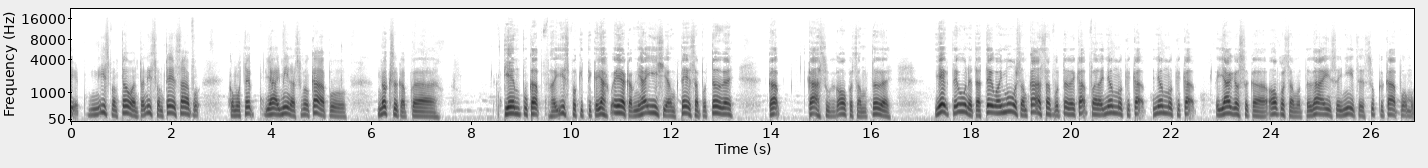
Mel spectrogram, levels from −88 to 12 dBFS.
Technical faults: stream segment repeated

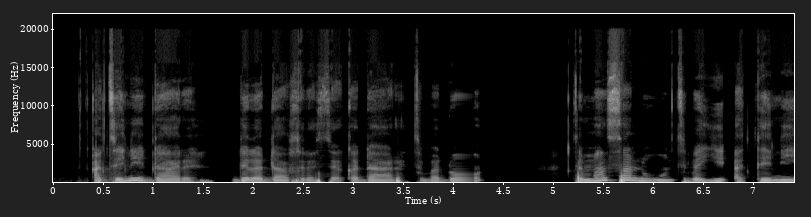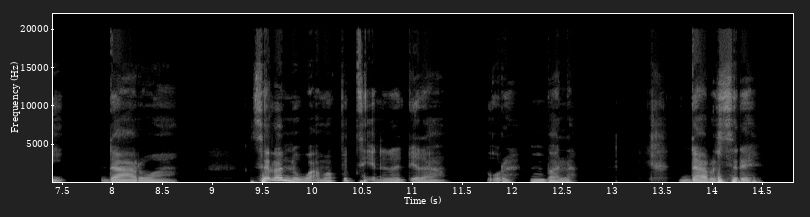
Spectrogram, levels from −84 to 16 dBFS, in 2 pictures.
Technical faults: long network dropout

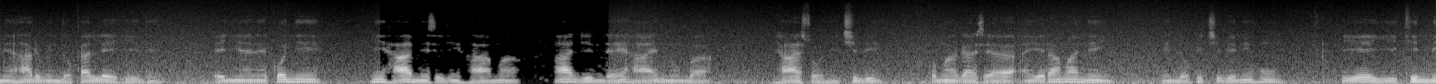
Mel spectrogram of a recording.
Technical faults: overdone noise removal

